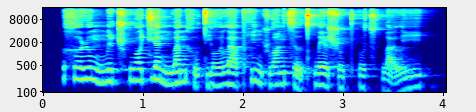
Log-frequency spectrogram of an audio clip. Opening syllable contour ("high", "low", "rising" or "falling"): high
